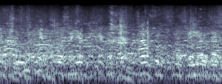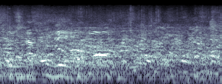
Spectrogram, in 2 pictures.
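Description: A crowd of men and women chatter and call out all around, close by and outdoors.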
